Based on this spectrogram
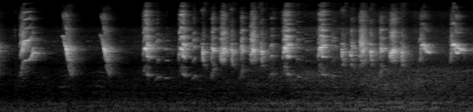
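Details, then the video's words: Caged sembur-type shrike from Indonesia, kept for song contests, singing hard despite scorching heat: loud, sharp, high chirping notes repeated roughly every third of a second, speeding into clustered rapid bursts midway, with little background noise. "Burung Cendet INI TETAP MELOCOR DOR"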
